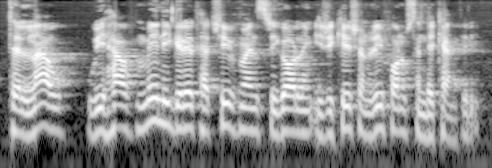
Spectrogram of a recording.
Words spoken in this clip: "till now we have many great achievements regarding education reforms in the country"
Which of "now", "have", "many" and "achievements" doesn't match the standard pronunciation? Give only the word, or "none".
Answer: none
